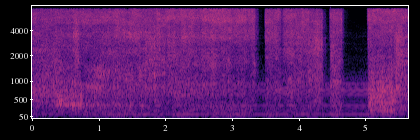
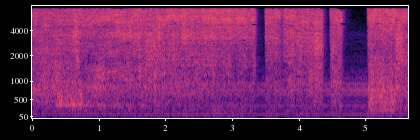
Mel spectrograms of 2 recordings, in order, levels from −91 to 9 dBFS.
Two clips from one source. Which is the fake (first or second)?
first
